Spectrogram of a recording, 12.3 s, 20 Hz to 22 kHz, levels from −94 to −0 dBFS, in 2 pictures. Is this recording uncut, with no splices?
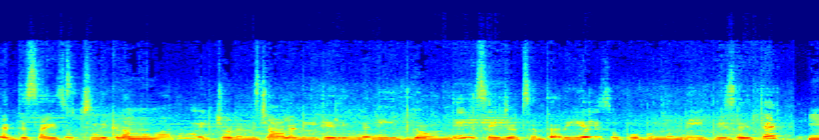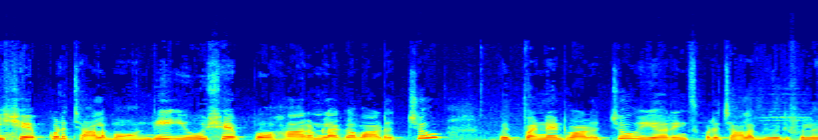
no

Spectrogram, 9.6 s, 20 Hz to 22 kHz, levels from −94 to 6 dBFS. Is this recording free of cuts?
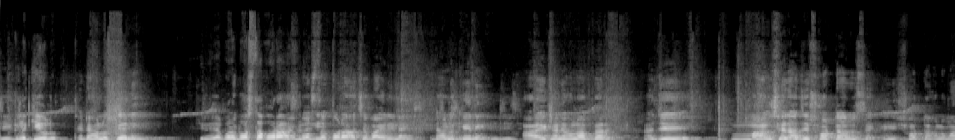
yes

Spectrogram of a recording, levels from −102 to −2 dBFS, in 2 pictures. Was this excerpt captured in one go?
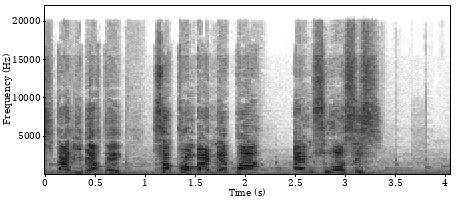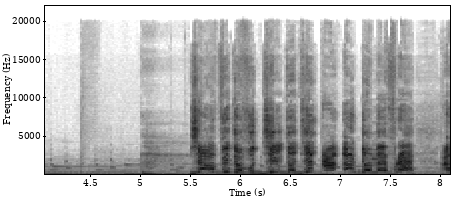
yes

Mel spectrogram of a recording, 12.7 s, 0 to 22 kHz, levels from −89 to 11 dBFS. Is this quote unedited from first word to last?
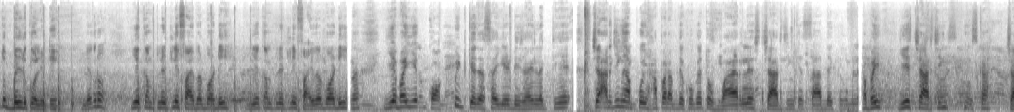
no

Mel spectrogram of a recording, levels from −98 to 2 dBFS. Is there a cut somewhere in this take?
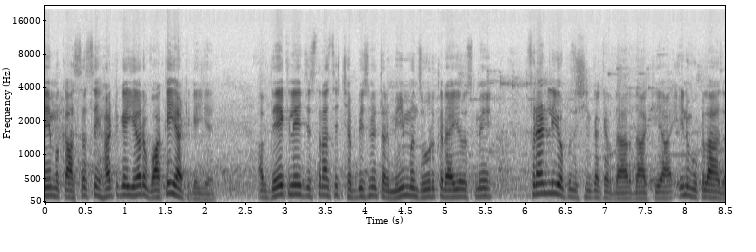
no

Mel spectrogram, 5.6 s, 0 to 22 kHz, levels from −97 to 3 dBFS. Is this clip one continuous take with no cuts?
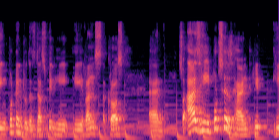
yes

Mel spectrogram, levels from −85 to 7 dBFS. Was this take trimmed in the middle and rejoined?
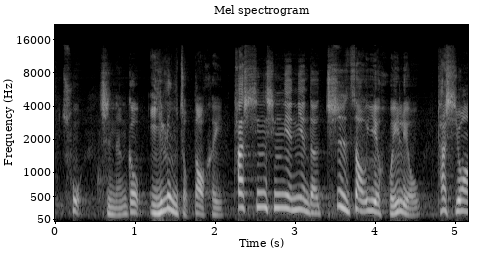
yes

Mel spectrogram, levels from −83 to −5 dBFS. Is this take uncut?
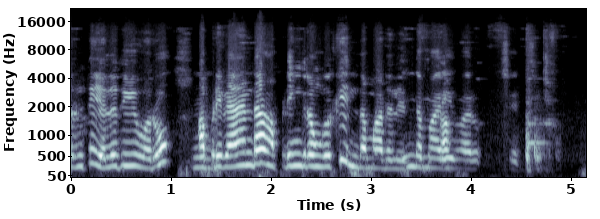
yes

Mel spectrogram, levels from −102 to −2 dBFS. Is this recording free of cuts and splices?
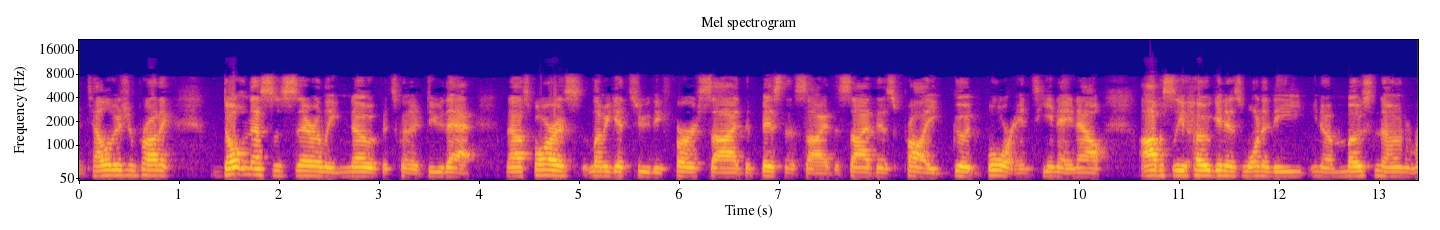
no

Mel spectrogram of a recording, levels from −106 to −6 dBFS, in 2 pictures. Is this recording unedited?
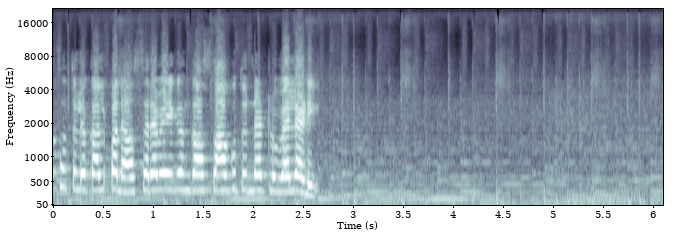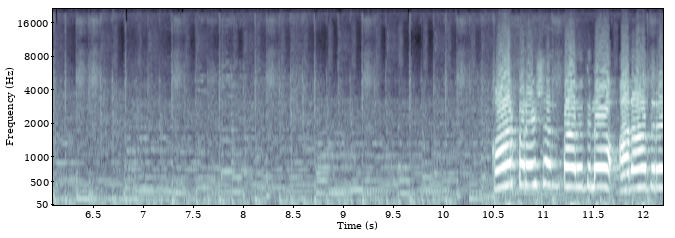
yes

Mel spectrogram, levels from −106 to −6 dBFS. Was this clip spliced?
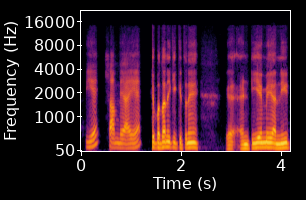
yes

